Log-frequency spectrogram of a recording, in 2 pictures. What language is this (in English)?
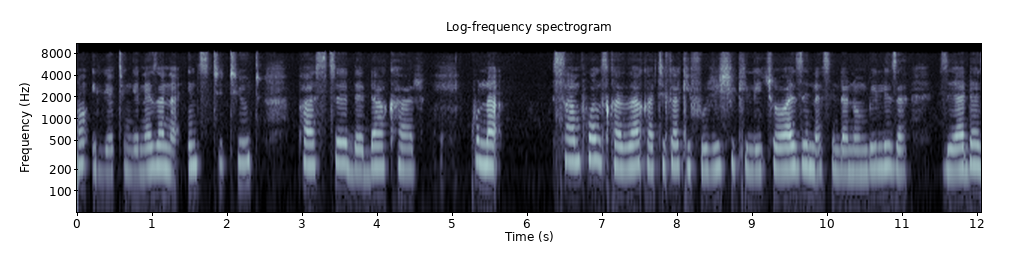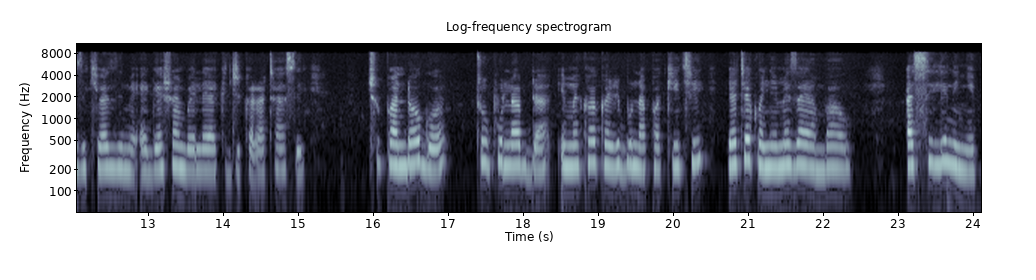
Swahili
